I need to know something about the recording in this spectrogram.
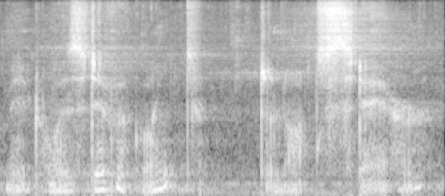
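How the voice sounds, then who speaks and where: A woman voicing a weary, aloof and vain female dragon, speaking slowly in a languid, often whispered ASMR roleplay. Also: a bass voice, slight background noise. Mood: musing. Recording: roomy echo with loud ambient drips.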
